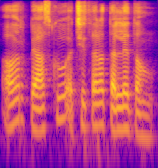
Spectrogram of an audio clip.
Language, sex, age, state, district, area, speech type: Urdu, male, 30-45, Telangana, Hyderabad, urban, spontaneous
